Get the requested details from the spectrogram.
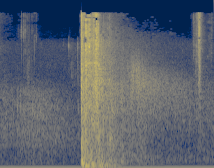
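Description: A shotgun blast booms in a video game.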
